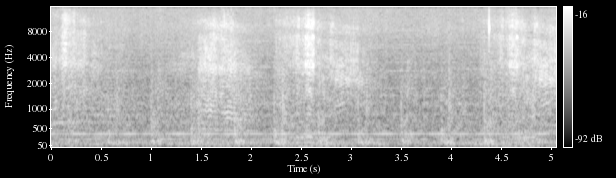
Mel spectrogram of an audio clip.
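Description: Continuous droning buzz of bees in the video game Resident Evil 1 Remake, a steady hum with fluttering swells, fairly quiet and heard without any talking.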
